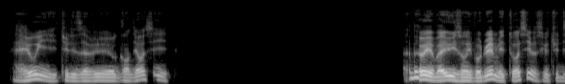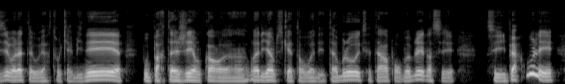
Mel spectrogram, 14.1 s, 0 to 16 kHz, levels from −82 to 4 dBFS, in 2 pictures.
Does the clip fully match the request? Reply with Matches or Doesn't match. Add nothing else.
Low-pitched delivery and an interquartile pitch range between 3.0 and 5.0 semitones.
Matches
